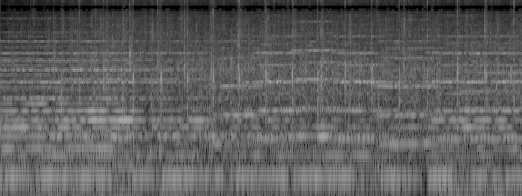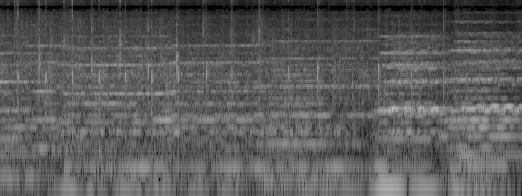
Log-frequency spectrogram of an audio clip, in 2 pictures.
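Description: Orchestral backing track playing an instrumental passage, with scattered audience clapping over it. Near the end a soprano voice comes in with a wide vibrato.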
